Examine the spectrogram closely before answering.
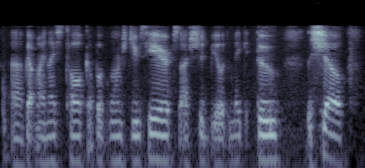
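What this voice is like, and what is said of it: Sick, under-the-weather voice. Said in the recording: “I am a little under the weather as well.”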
